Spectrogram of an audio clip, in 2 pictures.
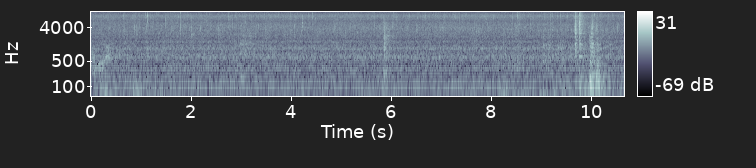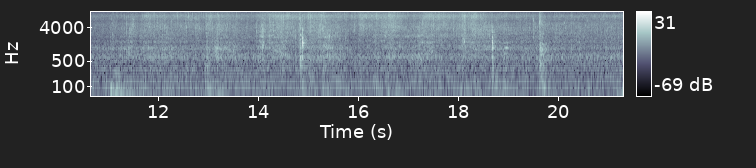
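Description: Lemongrass, garlic and other aromatics sizzling in butter and oil in a stainless steel pot, the sizzle growing louder about halfway through as a ladle stirs them. Several sharp knocks of the ladle against the pot, the loudest about ten seconds in.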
